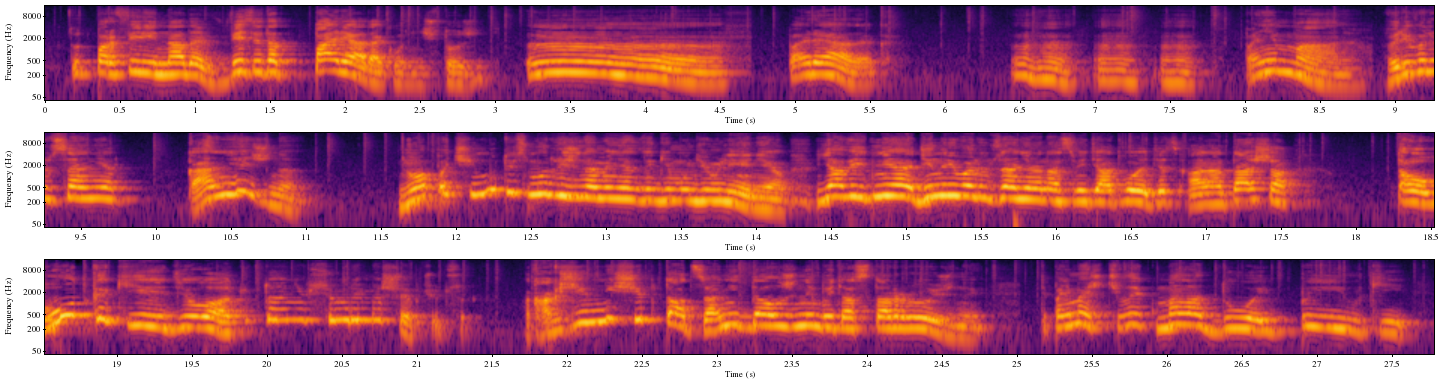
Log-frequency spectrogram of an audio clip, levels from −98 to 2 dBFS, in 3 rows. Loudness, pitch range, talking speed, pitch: -19 LUFS, 200-265 Hz, 135 wpm, 230 Hz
